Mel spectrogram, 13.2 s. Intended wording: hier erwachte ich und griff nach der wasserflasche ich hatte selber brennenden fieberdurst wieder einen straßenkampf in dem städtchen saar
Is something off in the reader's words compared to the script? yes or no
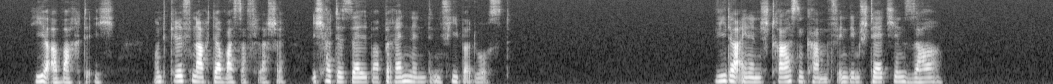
no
